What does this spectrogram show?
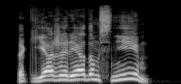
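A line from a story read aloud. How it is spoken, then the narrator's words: Yelled in reply. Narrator (Russian): заорала она в ответ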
